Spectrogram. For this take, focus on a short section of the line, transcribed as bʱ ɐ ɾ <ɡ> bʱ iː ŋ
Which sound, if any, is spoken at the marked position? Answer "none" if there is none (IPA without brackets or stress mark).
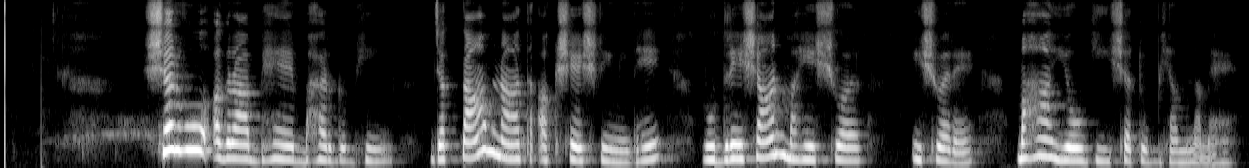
ɡ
